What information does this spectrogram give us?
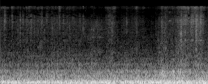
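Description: A car drives along with a dense, loud, steady low rumble of engine and road noise that holds constant, with no separate events.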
